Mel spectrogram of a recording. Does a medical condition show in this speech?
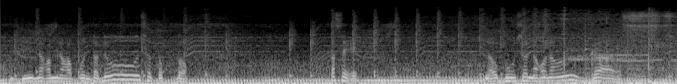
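No.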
